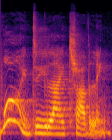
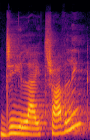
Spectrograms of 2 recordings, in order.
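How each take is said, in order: First: "Why" stressed, then dropping through "traveling"; wh-question tune, falling on "traveling"; falling intonation. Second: Quick question lifting on "traveling"; yes-no question tune, rising on "traveling"; rising intonation. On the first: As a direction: hit Why, let traveling fall. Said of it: "and drops in the second". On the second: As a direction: let the voice climb at the end on traveling. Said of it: "my intonation rises in the first". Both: Shown as a demonstration.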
